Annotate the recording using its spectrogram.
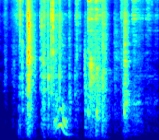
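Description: Tarot cards slipping out of a shuffle and dropping into a cup of tea, a sharp hit about half a second in, followed by a startled "ooh" and a few more clattering, rustling card noises.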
